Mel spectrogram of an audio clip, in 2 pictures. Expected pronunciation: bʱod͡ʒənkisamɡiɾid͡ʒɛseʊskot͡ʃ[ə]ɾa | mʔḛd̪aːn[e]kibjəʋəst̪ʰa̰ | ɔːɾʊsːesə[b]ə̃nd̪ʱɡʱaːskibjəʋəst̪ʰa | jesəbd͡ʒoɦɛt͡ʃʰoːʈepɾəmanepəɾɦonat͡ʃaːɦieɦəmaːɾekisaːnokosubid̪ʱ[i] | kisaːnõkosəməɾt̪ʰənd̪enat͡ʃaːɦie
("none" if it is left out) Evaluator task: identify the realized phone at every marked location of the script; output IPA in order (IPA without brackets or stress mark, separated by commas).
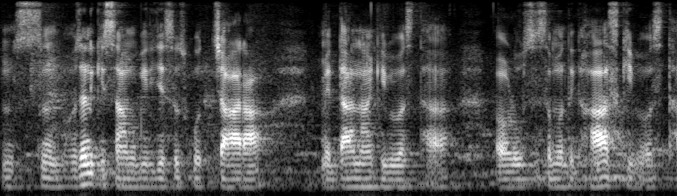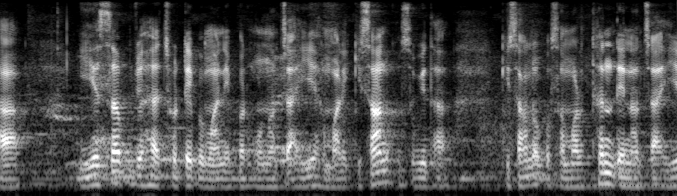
a, a, m, a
